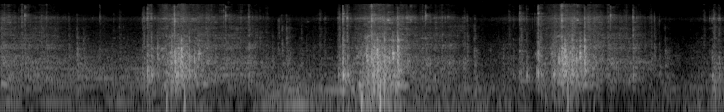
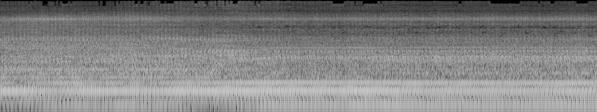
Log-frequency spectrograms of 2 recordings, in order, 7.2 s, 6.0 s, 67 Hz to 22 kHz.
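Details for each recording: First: Lawn-Boy Insight 10682 mower, Tecumseh 6.5 engine, no air filter, starting fluid sprayed in: repeated recoil pulls with quick whirr, no firing; feels like no compression, owner suspects no spark, cause unconfirmed. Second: Lawn-Boy Insight 10682 mower, Tecumseh 6.5 engine, after cleaning water-contaminated fuel from the tank, blade spinning and very low on oil: steady, even drone at constant speed with no misses or knocks, running normally.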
